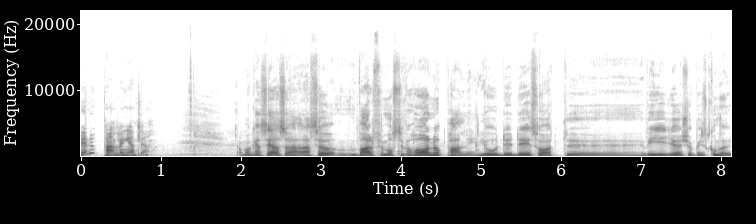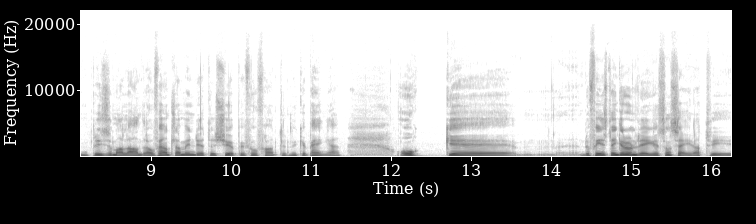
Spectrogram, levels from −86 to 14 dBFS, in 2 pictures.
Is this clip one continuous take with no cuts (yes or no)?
yes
